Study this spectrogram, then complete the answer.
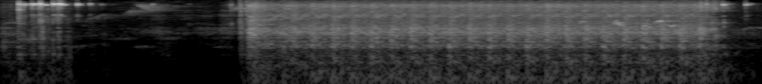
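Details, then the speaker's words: Renault Duster diesel parked four days: starter spins engine evenly about three and a half turns per second for four seconds but never fires; crank no start from high pressure fuel pump choked by dust. "its taking self but not starting lets try once again cranking no"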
